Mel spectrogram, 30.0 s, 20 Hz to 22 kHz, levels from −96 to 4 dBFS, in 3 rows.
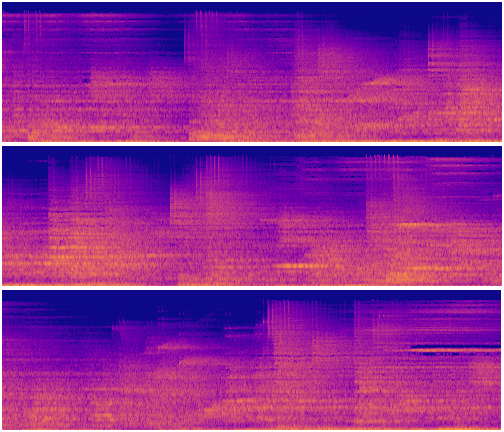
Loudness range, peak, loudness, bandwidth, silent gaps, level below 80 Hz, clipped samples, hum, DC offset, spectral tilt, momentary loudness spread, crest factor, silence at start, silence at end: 7 LU; -10 dBFS; -31 LUFS; 16.5 kHz; none; -32 dBFS; under 0.1%; none; under 0.1%; -4.5 dB/octave; 10 LU; 16 dB; 0 s; 0 s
